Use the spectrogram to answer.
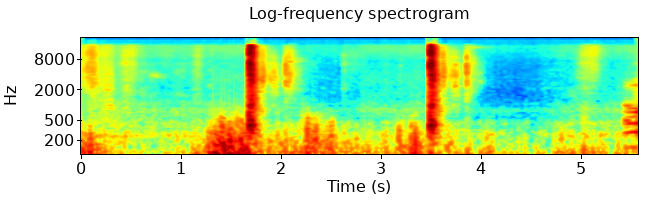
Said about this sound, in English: we'll shoot them at 50 yards and see how they do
